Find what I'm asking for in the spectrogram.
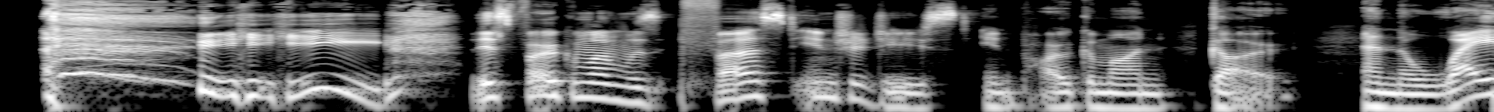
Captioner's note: laughing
